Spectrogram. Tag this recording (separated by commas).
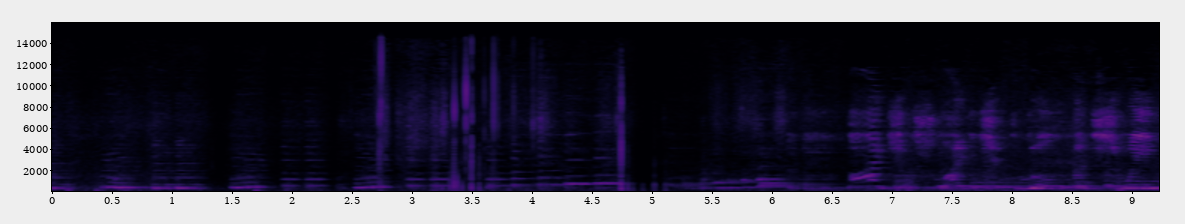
inside a small room, Speech, Music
